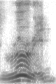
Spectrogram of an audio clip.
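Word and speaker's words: Ruairidh: of course that's what the chief's name is Rod is rurid but that's the gallic name version of uh of um uh Roderick that's the galley and of course it's spelled many different ways and that's why I think they often very often will shorten it to Rory because it sounds more like rurid you know it sounds more than Roderick does like it it's sort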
